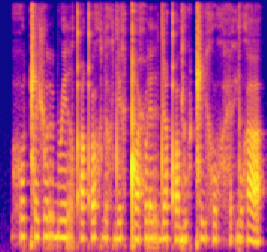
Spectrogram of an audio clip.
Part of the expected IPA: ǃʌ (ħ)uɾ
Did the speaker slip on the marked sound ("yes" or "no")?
no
